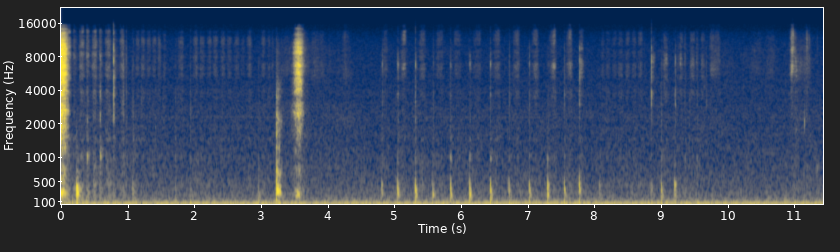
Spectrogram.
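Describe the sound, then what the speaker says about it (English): Quiet mechanical pencil strokes scratch across paper in a series of short, rhythmic marks, with a few louder rustles and soft breaths in a calm room. "The mechanical pencil here is doing all the nice work."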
